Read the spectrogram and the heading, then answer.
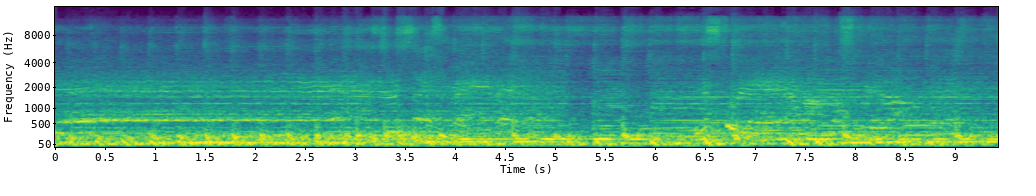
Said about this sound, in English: There it goes. Can you hear the crowd singing? Everybody just getting into it.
